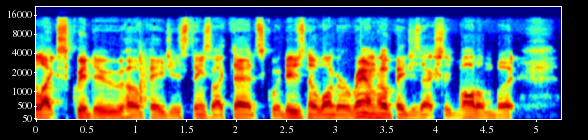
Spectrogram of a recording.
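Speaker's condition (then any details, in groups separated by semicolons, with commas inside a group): No condition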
